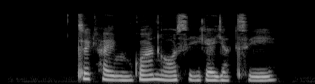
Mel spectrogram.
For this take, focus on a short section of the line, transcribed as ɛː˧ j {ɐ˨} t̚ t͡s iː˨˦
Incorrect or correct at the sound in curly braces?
correct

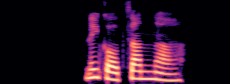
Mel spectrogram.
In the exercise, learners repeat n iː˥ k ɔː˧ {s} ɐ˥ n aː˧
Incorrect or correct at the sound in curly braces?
incorrect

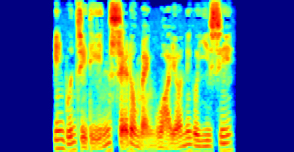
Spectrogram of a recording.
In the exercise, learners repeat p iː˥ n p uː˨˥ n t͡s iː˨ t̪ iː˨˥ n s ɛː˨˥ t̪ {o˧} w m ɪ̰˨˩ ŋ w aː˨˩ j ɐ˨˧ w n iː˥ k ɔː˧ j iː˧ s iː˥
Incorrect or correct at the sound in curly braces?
correct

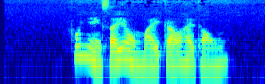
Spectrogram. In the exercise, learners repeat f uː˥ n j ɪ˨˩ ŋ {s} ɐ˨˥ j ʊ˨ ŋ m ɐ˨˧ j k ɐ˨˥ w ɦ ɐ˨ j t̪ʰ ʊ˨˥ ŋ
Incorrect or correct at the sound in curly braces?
correct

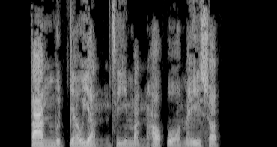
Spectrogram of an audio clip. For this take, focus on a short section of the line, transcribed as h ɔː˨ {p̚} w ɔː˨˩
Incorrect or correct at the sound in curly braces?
incorrect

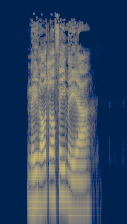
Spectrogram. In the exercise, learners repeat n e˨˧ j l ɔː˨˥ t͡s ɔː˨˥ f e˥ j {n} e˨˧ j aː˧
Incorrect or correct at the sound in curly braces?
incorrect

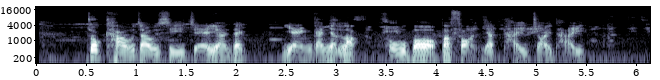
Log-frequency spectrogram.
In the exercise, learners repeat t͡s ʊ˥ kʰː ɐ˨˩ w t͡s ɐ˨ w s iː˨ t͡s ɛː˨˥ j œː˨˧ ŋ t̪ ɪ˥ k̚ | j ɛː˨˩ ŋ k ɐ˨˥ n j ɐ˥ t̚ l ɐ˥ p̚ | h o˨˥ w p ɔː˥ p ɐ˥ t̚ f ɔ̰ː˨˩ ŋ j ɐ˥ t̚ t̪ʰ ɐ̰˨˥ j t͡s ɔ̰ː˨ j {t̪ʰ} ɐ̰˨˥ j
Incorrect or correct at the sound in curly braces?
correct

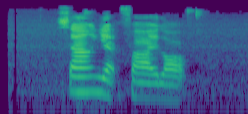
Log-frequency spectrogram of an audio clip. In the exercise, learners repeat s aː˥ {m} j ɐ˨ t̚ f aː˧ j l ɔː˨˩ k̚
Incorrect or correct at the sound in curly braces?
incorrect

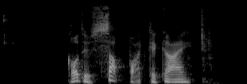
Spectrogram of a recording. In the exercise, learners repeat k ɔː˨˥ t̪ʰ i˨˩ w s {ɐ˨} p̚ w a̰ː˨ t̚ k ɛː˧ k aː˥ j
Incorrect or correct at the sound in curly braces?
incorrect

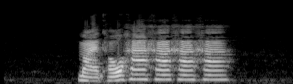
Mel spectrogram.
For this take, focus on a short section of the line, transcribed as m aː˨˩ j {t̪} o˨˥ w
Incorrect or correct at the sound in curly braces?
incorrect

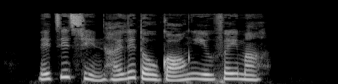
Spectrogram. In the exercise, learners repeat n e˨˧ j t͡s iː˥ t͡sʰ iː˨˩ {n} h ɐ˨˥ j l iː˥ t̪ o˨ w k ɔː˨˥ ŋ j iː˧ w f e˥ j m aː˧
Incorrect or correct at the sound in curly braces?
correct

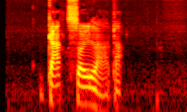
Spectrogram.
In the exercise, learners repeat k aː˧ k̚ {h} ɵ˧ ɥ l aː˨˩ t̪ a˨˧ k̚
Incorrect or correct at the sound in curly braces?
incorrect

